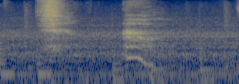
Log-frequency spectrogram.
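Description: A person's sharp, hissing intake of breath, then about a second later a short pained cry that falls in pitch: a reaction to hot wax spilled on the hand.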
